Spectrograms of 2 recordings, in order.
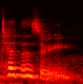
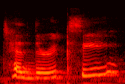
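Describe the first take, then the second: First: The name is said as Tetherzuri. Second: The name is said as Tedrixie. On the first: This is the owner's own pronunciation. "Is how I pronounce it" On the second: This is how other people say it. "we get a lot of different ones"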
